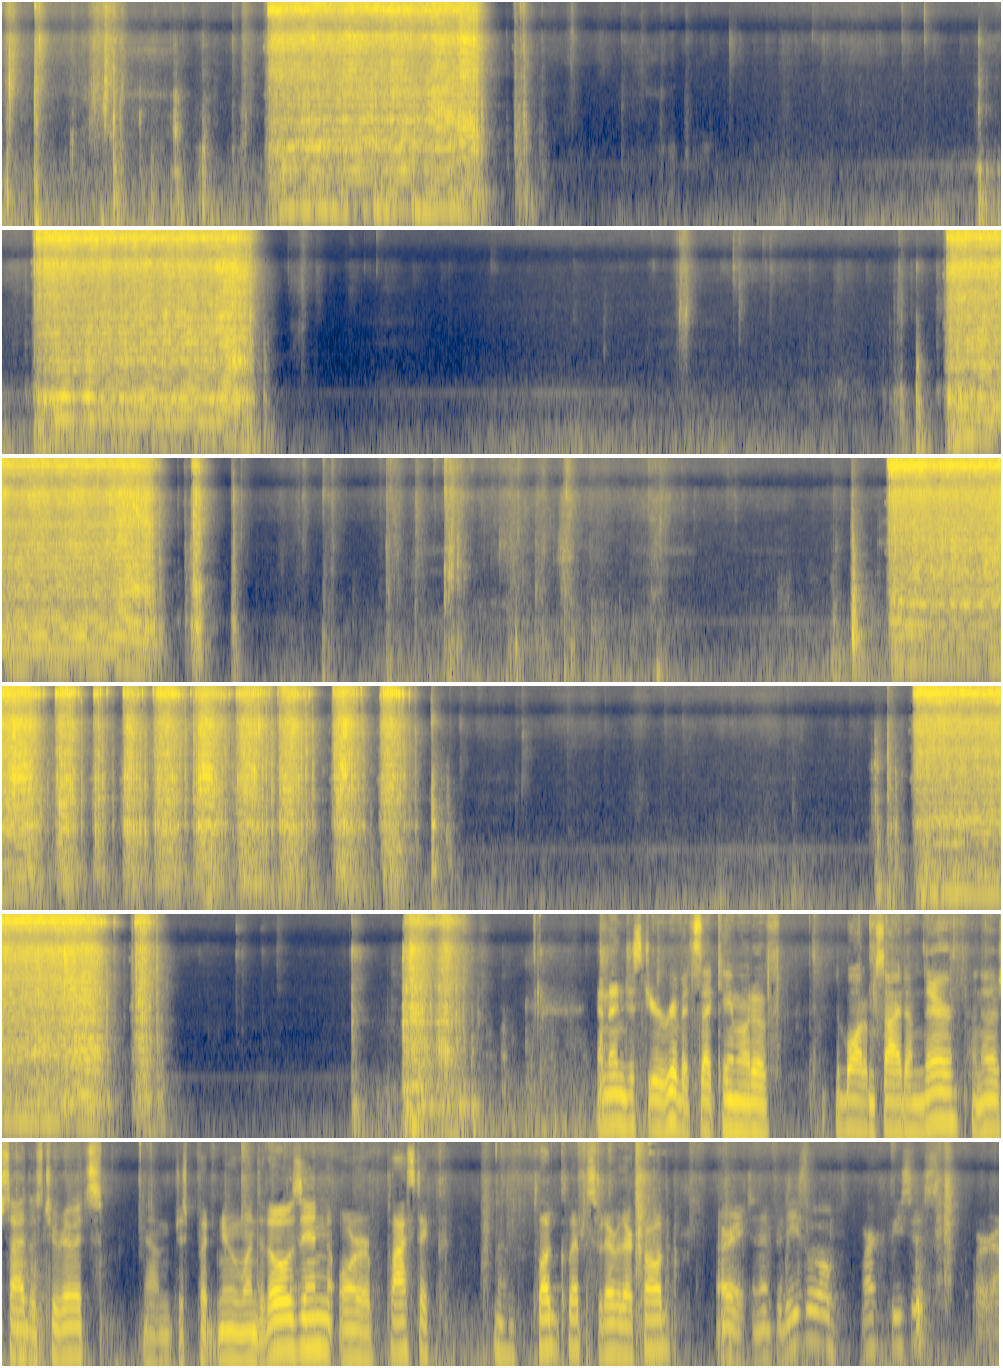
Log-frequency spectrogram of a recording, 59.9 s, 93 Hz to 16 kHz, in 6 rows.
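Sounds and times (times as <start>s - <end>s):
cordless drill driving a screw: 2.6s - 4.9s, 10.3s - 12.6s, 19.4s - 22.1s, 28.8s - 34.2s, 39.0s - 41.6s, 44.0s - 44.7s.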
